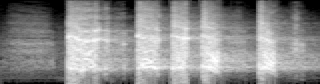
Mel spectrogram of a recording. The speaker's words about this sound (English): I've coughed.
